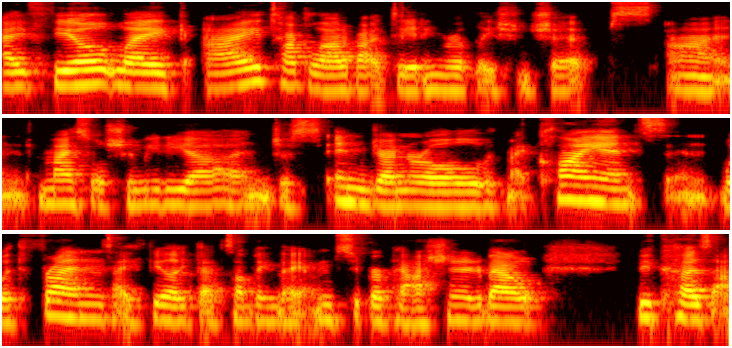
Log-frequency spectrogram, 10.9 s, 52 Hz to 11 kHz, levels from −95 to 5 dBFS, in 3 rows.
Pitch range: 170-210 Hz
